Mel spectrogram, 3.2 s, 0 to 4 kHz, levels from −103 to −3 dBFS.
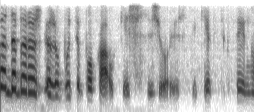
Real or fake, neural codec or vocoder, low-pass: fake; codec, 24 kHz, 3.1 kbps, DualCodec; 3.6 kHz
